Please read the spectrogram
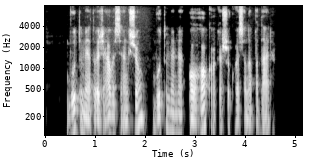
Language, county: Lithuanian, Utena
